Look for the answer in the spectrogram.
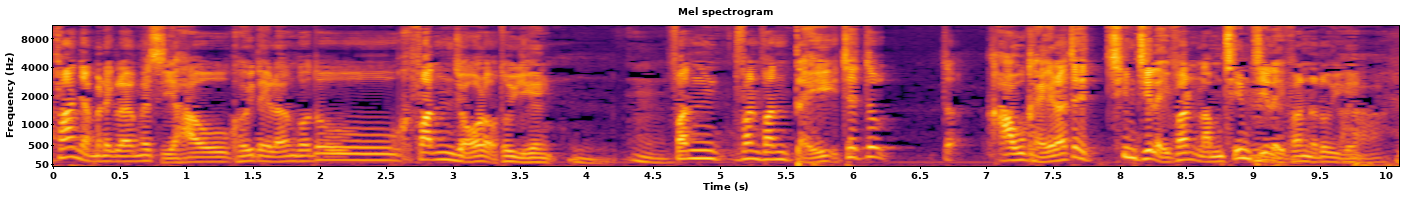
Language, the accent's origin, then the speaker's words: Cantonese; Hong Kong; 我係香港人，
